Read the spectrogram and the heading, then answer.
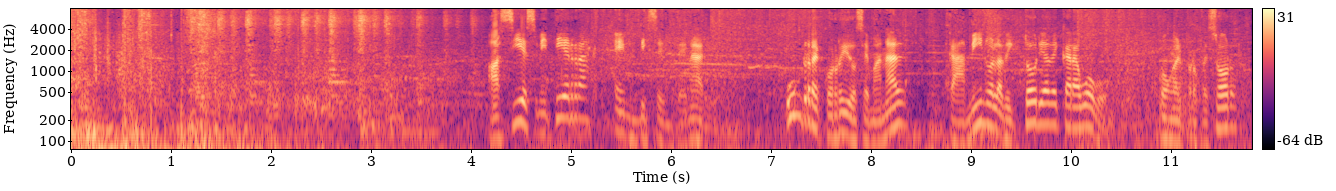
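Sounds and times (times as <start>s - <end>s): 
gunfire volley after the command to fire: 0.0s - 2.2s, 9.0s - 11.8s
speech: 4.2s - 11.8s.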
